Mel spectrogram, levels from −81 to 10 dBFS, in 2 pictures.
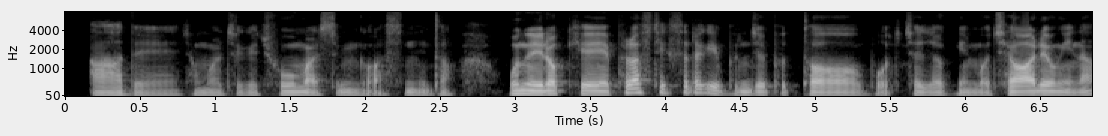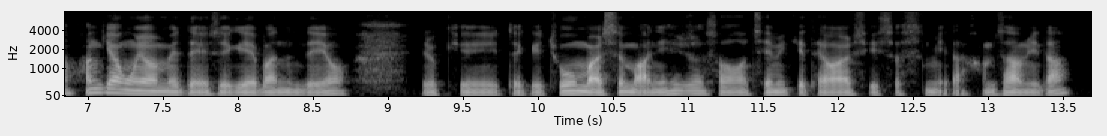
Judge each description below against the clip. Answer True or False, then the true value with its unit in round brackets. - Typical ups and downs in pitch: True (3.5 semitones)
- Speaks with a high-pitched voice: False (85 Hz)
